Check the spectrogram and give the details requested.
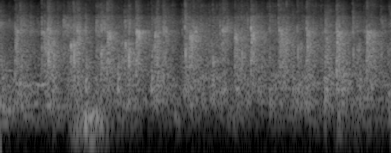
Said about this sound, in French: Gloire, gloire, gloire à Jésus. On applaudit Jésus.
